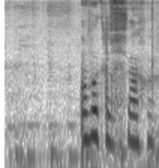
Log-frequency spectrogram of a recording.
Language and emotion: Russian, neutral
